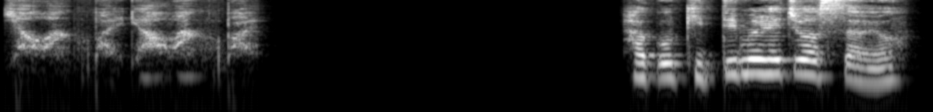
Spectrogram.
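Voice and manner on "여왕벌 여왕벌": secret whispered warning; breathy tip-off under the breath; hushed whisper. Acted. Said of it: "나지막한 소리로".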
